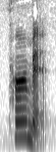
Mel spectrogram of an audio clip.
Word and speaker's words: permit: Permit, permit. Again, we stress the first syllable in the nouns and the second syllable in the verbs.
